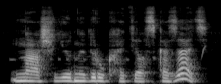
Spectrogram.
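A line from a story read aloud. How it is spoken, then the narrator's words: Gentle correction. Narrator (Russian): мягко поправил мэтр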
